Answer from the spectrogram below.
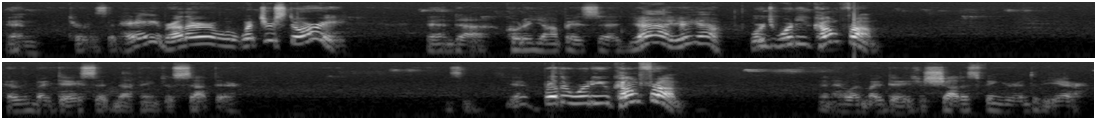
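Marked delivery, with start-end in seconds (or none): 0.9-2.6 high, loud and friendly call; eager greeting. Acted. Turtle calling out to the stranger on the raft, excited. 4.7-6.6 high, loud and keen; eager question. Acted. Kodo Yampe asking the stranger where he comes from, eager. 12.0-13.3 high, loud and insistent; loud eager question. Acted. Turtle asking the silent stranger again, loud and insistent.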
